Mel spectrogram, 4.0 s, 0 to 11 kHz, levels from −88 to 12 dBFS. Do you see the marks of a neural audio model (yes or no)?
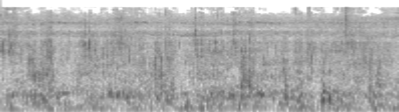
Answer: yes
